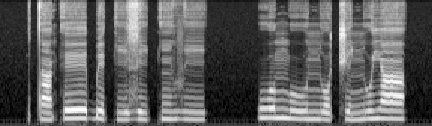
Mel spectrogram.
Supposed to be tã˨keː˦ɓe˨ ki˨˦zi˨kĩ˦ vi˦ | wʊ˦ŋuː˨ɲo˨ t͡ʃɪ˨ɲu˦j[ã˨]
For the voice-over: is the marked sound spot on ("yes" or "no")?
no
